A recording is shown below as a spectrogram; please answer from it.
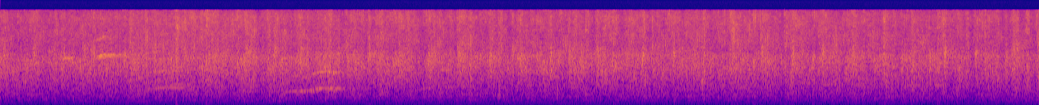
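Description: Audience applauding steadily, with a few faint voices or cheers in the first few seconds.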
